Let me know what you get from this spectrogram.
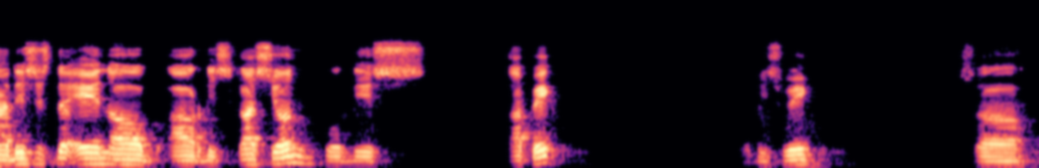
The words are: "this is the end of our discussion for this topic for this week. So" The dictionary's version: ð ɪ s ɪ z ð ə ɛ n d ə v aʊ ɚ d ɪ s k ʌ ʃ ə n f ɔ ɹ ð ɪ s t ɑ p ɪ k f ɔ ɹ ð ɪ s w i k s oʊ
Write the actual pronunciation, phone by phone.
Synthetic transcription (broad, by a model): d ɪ s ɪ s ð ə ɛ n d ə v aʊ ɚ d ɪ s k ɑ s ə n f ɔ ɹ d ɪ s t ɑ p ɪ k f ɔ ɹ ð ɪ s w i k s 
